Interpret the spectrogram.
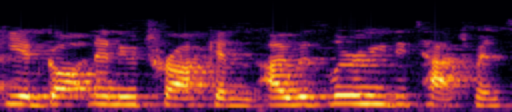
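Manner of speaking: normal talking voice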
